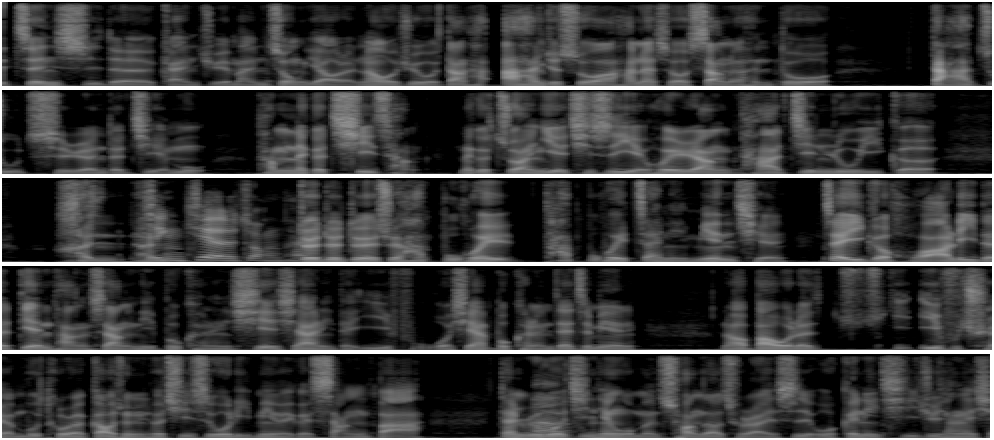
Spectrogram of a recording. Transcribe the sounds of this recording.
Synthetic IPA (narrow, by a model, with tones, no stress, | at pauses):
ʈ͡ʂə˦nʂɻ̩˧˦d̪ə˧ka̰˨˩nt͡ɕɥɛ̰˧˥ma̰˧˦nʈ͡ʂʊ˥˧ŋjɑ˥˩ʊlə̰˦na˥˩wt͡ɕɥ̪ə˧wɔ˨˩t̪ɑ˥ŋa˥ʔa˥xa˥˧nt͡ɕjʂʂwɔ˦˥˨tʰa˥na˥˩ʂɻ̩˧˥xo˥˧ʂɑ˥˩ŋlə˩xə˨˩nt̪wɔ˦ | t̪a˥˩t͡su˨˩ʈ͡ʂʰɻ̩˧˥ɻə˧˦nd̪ə˨t͡ɕjɛ̰˧˥mu˥˩t̪ʰa˥mə˨na˥˩ɡə˩t͡ɕʰi˥˩ʈ͡ʂʰɑ̰˨˩˦ŋna˥˩ɡə˩ʈ͡ʂwa˦˥njɛ˥˩t͡ɕʰi˧˥ʂ̬ɻ̩˧˦jɛ˨˩xwe˥˧ɪɻɑ˥˩ŋt̪ʰa˦t͡ɕi˥˧nɻu˥˩i˧˥ɡə˨xə˨˦nxə˨ŋt͡ɕɛ˥˧ə˩˥˧ŋt̪ʰwt̪̬we˥˧t̪we˥˩swi˨˩t̪ʰa˥pu˧˥xwe˥˩ɪt̪ʰa˥pu˧˥xwe˥˧ɪt͡sa˥˩ɪni˨˩mjɛ˥˨˩nt͡ɕʰjɛ̰˧˦nt͡sa˥˩ɪi˧˥ɡə˨xwa˧˥˦li˥˩d̪ə˩t̪jɛ˥˩nt̪ʰɑ̰˧˥ŋʂɑ˥˩ŋni˨˩pu˥˩kʰɤ˨˩nə˧˦ŋɕjɛ˥˧ɕja˥˩nḭ˨˩d̪ə̰˦ʔi˦˥fṵ˨wɔ˨˩ɕjɛ˥˧n˥˧pu˥˩k̪ʰə˧˦ŋt͡sa˥˧ɪʈ͡ʂɤ˥˧pjɛ˥˩nna˧˦nxo˥˩ʊpa˥wɔ˨˩d̪ə˦i˦˥fu˨˩t͡ɕʰɥɛ˧˦˥npu˥˧t̪ʰkɑ˥˧ʊs̬u˩i˨˩ʂwt͡ɕʰi˧˥ʂɻ̩˧˥wɔ˧˦li˨mjɛ˥˩njo˨˩˨i˧ɡə˧ʂɑ̰˧˥ŋpa̰˧˥ | t̪a˥˩nɻu˧˥kwɔ˨˩t͡ɕi˥nt̪ʰjɛ˥nwɔ˨˩mə˨˦nʈ͡ʂʰwɑ˥˧ŋt͡sɑ˥˩ʊʈ͡ʂʰu˥la̰˧ɪd̪ə˦ʂɻ̩˥˩wɔ˨˩kə˦˥ni˨˩t͡ɕʰi̥˧˥˧t͡ɕjɕja˥˩˨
